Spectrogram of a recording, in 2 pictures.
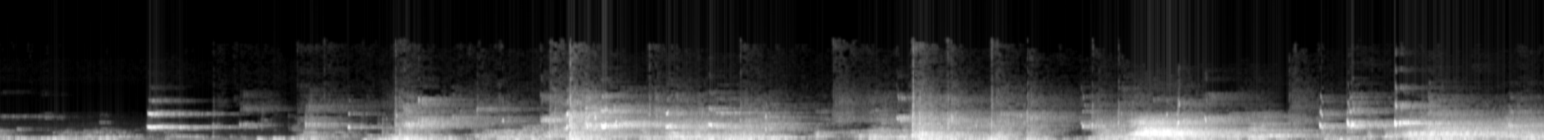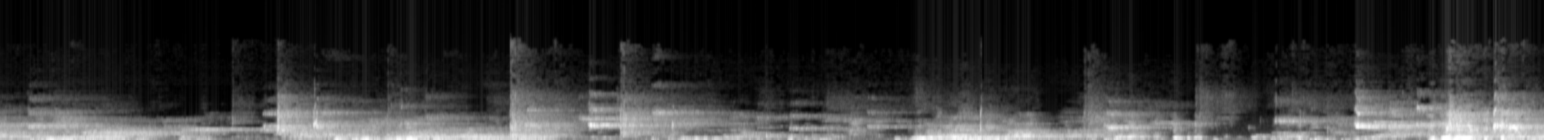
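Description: Badminton rally: sharp, scattered hits of rackets on a shuttlecock and players' footsteps on the court floor, with people's voices throughout.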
